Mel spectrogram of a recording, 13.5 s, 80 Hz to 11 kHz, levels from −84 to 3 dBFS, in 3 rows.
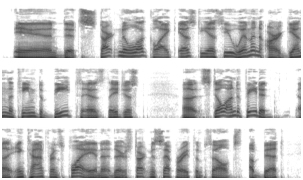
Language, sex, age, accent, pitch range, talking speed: English, male, 50-69, American, 100-145 Hz, 145 wpm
